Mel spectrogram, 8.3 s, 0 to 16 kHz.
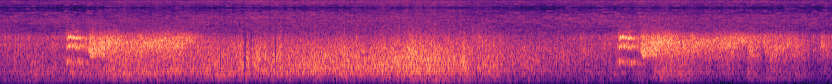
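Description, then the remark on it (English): A car with its brake off rolls off a cliff and crashes down a 1,000-foot drop to the sea: a loud, sustained roar of grinding, tumbling noise runs for several seconds, with a second surge near the end, and no voices. “The car's moving. Harry, hey. Don't try to stop it. You can't. You can't, Harry. It's a 1,000-foot drop to the sea.”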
